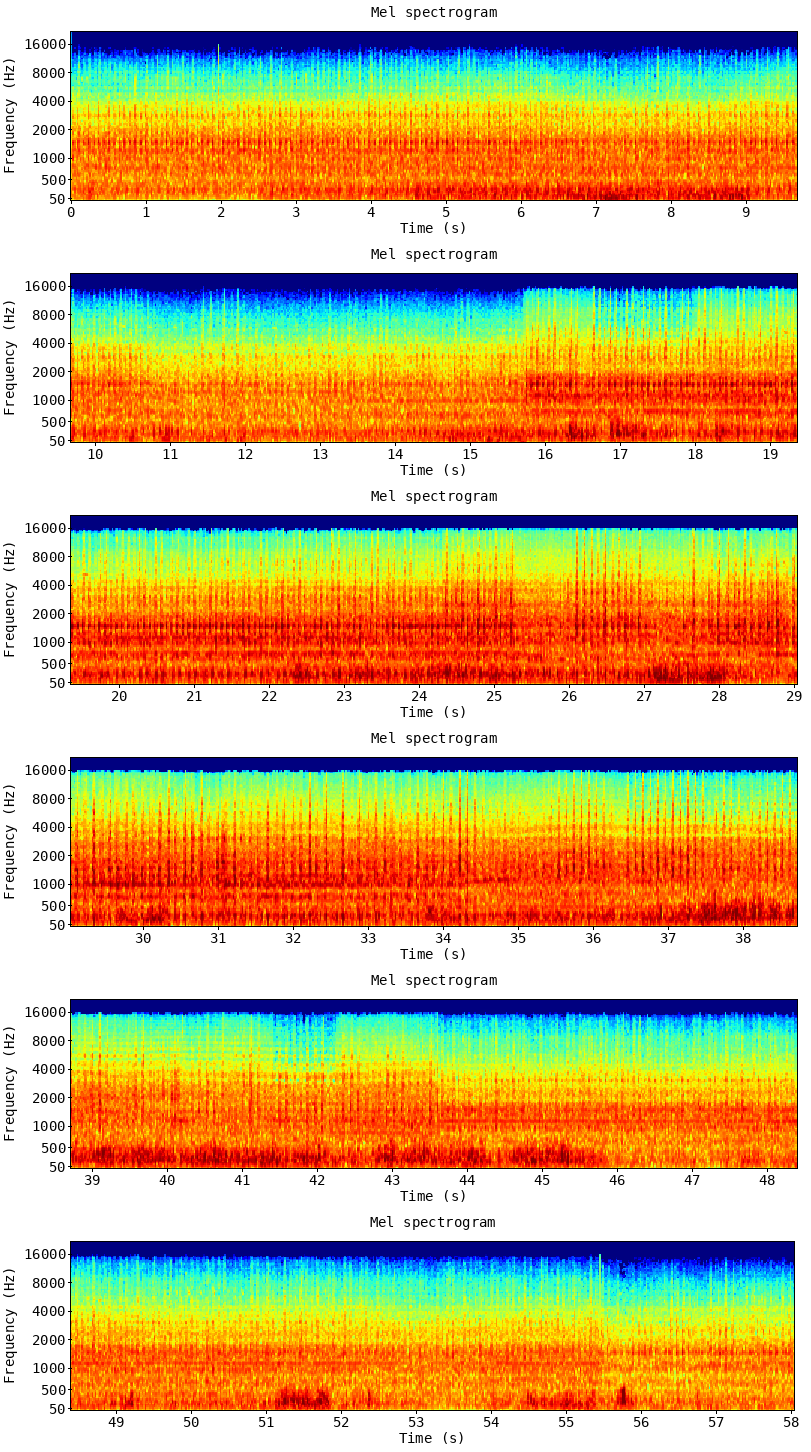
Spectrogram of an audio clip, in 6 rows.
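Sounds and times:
diesel engine running: 0.0s - 58.0s.

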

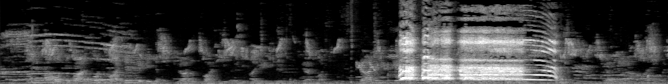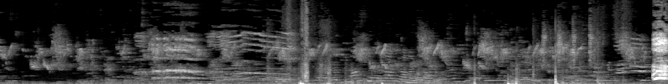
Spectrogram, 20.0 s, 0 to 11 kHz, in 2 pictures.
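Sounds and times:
rooster crowing: 6.0s - 8.4s.

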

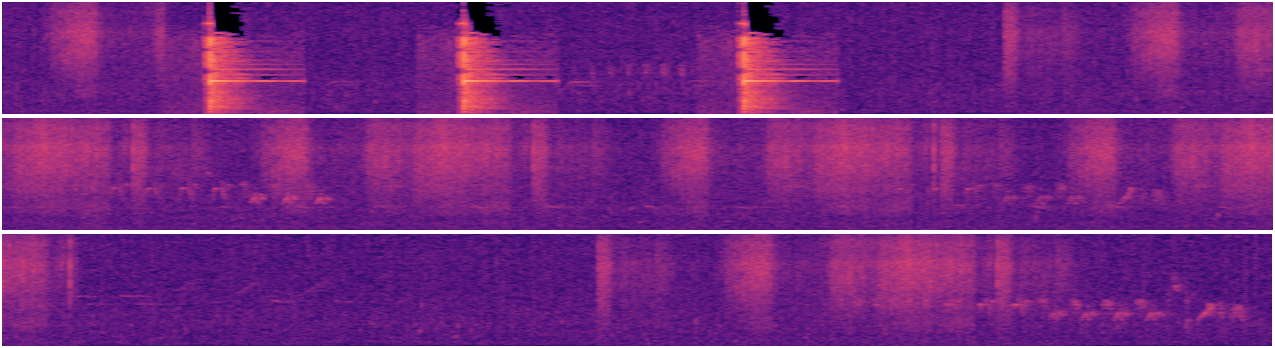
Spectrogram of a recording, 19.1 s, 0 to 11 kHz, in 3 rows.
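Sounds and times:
soft rustling: 0.0s - 1.5s, 5.0s - 13.1s, 15.7s - 18.2s.

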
